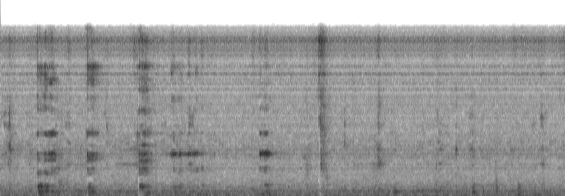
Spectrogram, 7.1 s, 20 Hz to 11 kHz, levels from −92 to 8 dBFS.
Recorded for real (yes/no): no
